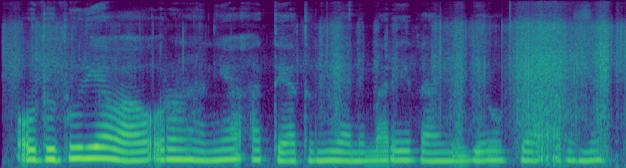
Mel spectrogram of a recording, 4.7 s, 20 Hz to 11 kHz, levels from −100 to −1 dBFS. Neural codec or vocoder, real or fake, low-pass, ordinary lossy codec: none; real; none; none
